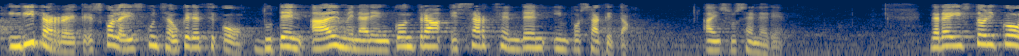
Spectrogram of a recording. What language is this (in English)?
Basque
